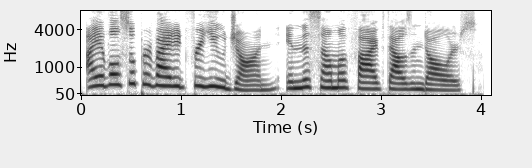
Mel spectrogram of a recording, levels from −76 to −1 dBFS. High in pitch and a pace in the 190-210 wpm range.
Yes: very high, 255 Hz; fast, 205 wpm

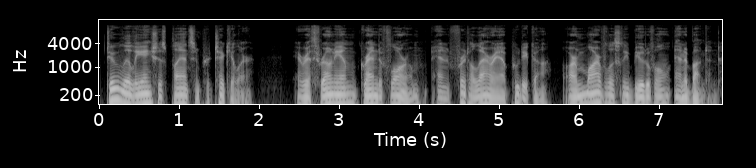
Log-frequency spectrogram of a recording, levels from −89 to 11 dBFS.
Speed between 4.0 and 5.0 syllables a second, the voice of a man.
No: 5.8 syllables/s; male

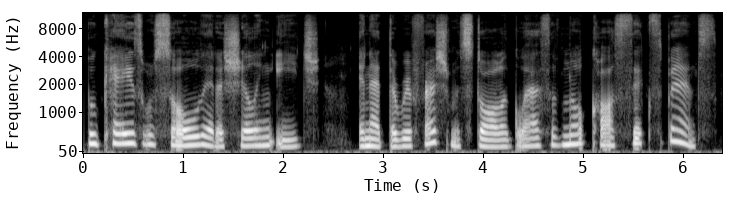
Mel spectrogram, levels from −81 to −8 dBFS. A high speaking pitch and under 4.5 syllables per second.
Yes: high, 200 Hz; 4.3 syllables/s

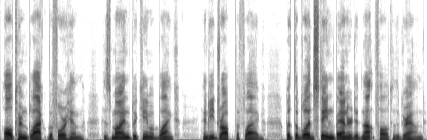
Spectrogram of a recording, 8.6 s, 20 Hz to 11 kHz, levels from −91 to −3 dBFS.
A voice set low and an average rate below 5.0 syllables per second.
Yes: low, 115 Hz; 4.7 syllables/s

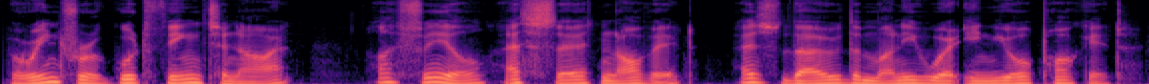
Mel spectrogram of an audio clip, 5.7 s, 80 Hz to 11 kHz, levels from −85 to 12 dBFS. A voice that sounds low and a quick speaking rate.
Yes: low, 125 Hz; fast, 230 wpm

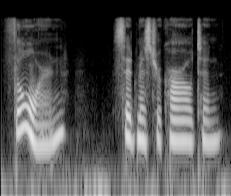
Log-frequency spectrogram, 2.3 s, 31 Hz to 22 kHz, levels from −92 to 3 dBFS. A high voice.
Yes: high, 210 Hz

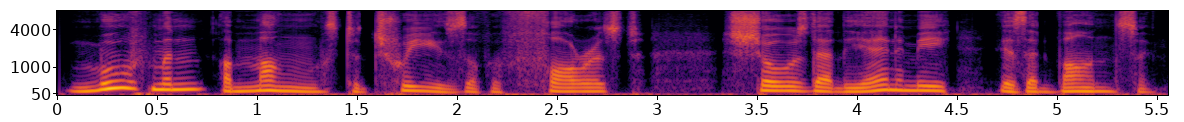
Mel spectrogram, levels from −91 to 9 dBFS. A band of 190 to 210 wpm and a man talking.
No: average, 140 wpm; male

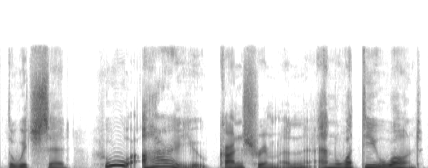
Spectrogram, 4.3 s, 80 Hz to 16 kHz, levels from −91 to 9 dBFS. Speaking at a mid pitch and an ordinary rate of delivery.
Yes: medium, 155 Hz; average, 170 wpm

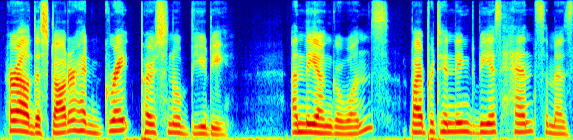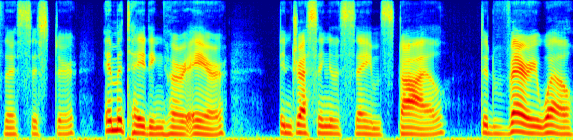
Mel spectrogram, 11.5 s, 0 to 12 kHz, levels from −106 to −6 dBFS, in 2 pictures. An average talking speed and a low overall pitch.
No: average, 165 wpm; medium, 180 Hz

